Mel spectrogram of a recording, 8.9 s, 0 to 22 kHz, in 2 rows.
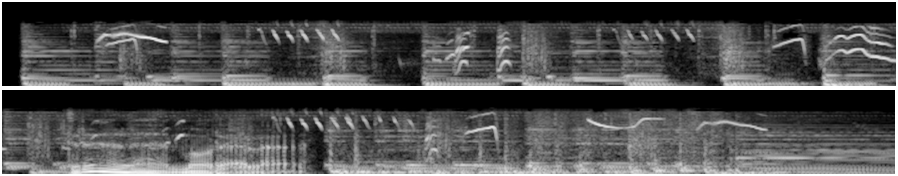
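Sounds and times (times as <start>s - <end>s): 
busy steady musical background: 0.1s - 8.9s
sparrow chirping: 0.4s - 8.4s
speech: 0.6s - 1.1s, 4.8s - 6.9s.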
